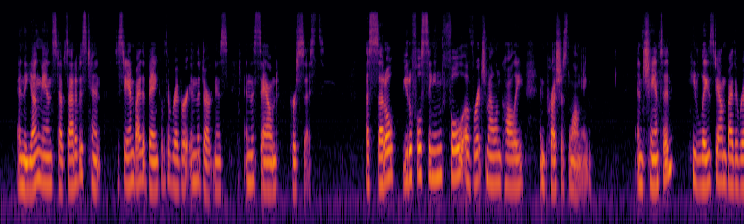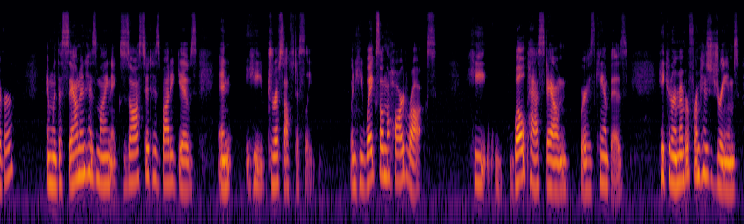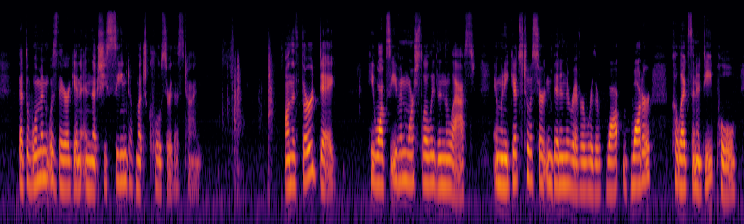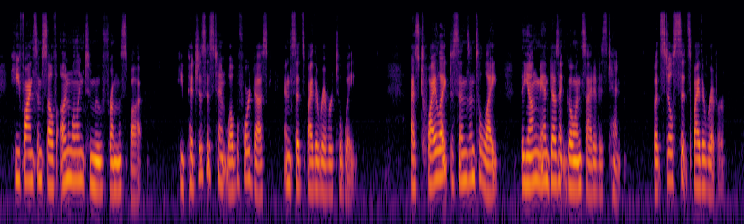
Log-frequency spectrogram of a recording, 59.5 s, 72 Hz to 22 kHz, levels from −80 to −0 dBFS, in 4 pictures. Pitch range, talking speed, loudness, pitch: 170-215 Hz, 170 wpm, -27 LUFS, 190 Hz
